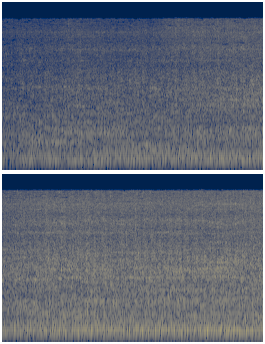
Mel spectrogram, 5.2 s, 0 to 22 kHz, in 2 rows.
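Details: Toyota AW11 with 4A-GE engine at idle making a quick, regular tick that grows slightly louder; abnormal ticking of unknown origin.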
